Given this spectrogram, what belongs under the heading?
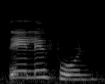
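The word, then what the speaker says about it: téléphone: For example, tele. Not tele. Tele. Telephone. Te, because H is silent, so you don't say it the. It's te. Tele.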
